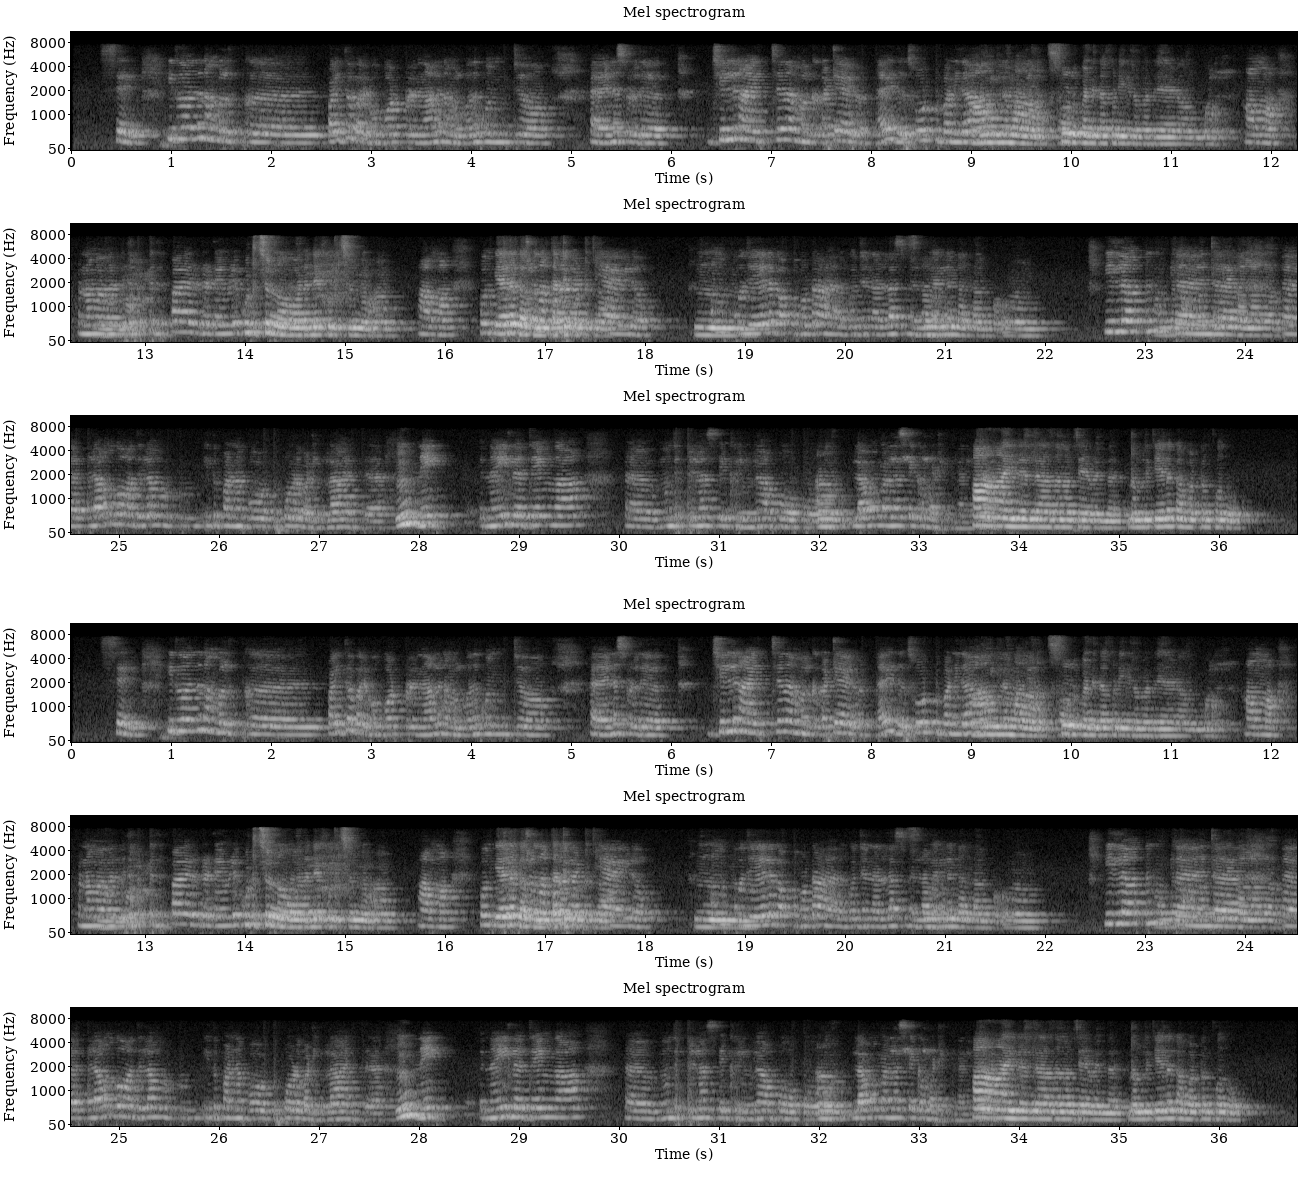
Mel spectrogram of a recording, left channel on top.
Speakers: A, in the centre; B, on the left.
A: செரி இது வந்து நம்மளுக்கு பைத்தம் பருப்பு போடுறதுனால நம்மளுக்கு வந்து கொஞ்சோ என்ன சொல்றது ஜில்லுனு ஆய்ச்சுனா நம்மளுக்கு கட்டி ஆய்டு அத இது சூடு பண்ணிதா
B: ஆமா
A: குடிக்கிற மாதிரி இருக்கு
B: சூடு பண்ணிதான் குடிக்கிற மாதிரி ஆயிடும் ஆமா
A: ஆமா நம்ம வெது
B: ஆமா
A: வெதுப்பா இருக்கிற டைம்லயே
B: குடிச்சிடணு
A: குடிச்சிருனு
B: உடனே
A: இத
B: குடிச்சிடணு
A: ஆமா கொஞ்சோ
B: ஏலக்கா
A: வச்சோனா கூட
B: தட்டி
A: கட்டி
B: போட்டுக்கலா
A: ஆய்டு
B: ம்
A: ஆமா கொஞ்சோ ஏலக்கா போட்டா கொஞ்சோ நல்லா ஸ்மெல்லா
B: ஸ்மெல்லு
A: வரு
B: நல்லா இருக்கு ஆ
A: இல்ல வந்து
B: அவ்ளோதா
A: இந்த
B: மத்தபடி
A: இந்த
B: நல்லாதா இருக்கு
A: அ லவங்க அதெல்லா இது பண்ண போ போட மாட்டீங்களா இந்த
B: ம்
A: நெ நெய்ல தேங்கா அ முந்திரிலா சேக்குறீங்கள அப்போ
B: ம்
A: லவங்கல்லா சேக்க மாட்டீங்களா நீங்க
B: ஆ ஹ இல்லல்ல அதலா தேவையில்ல நம்மளுக்கு ஏலக்கா மட்டு போது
